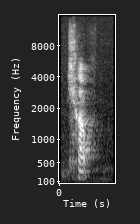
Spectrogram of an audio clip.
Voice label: small pequeno, chamacoco

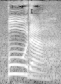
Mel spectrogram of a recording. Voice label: "pluma", Quechua Chanka

